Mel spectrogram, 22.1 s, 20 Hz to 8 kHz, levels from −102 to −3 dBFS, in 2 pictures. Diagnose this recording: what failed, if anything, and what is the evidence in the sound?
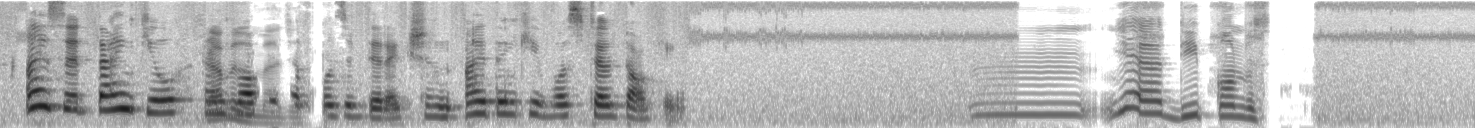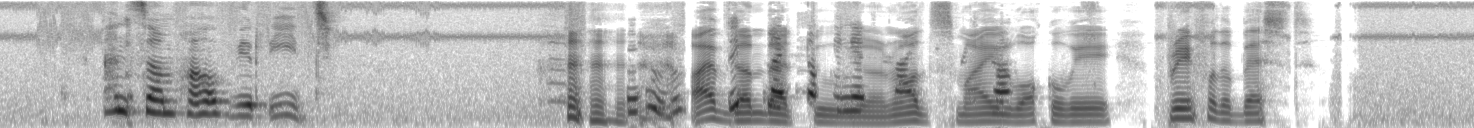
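Converter idle tones run throughout the recording: a whistle around 4 kHz sits about 27 dB below the signal and is clearest in pauses. At the converter stage, an undithered delta-sigma modulator idling on small inputs has locked into repeating bit patterns that produce this tone.

Speech suppressed in double talk appears at 1.91–2.59 s, 15.72–16.1 s, 16.45–17.36 s and 17.54–18.87 s. The speech dips or breaks up, falling by as much as roughly 40 dB. This is call processing: the likely cause is an echo canceller that could not tell local speech from loudspeaker echo and attenuated both.

Background gated by the echo canceller occurs at 7.65–8.51 s, 8.73–9.86 s, 19.32–19.74 s and 20.2–21.24 s, where the room sound drops by about 40 dB and then returns. In the call processing stage, the canceller clamped the microphone hard while the loudspeaker played and released it afterwards.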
